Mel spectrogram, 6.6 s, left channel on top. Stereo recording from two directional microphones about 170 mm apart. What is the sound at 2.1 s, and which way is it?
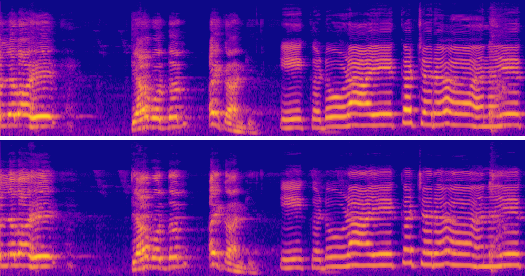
Speech, 25° left (ahead or behind).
